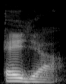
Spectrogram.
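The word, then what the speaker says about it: ella: going to to be Aya and be careful with this last one because even though it has two L's it's pronounced Aya can you say it with me perfect Aya great let's move on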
